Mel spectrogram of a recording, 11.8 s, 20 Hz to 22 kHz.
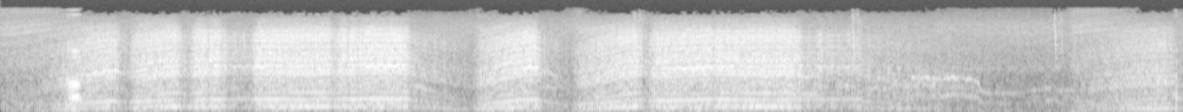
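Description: A drift car in the PS4 game Driftzone revs hard and rises in pitch through gears, dipping and climbing again with tire squeal, engine loud and close, while a voice talks over it.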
